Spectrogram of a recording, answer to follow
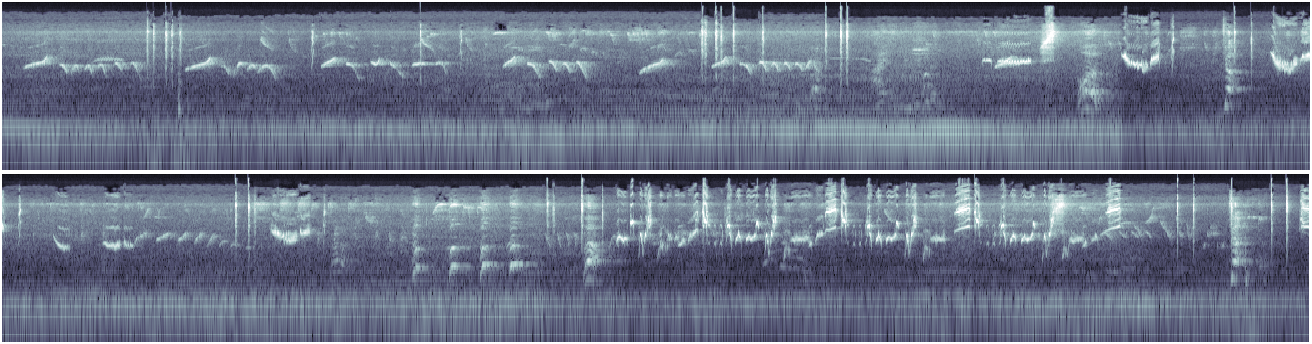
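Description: Black-tailed white-rumped shama (murai batu) singing in its cage: runs of quick, repeated falling chirps and whistled phrases, over a steady low hum.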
